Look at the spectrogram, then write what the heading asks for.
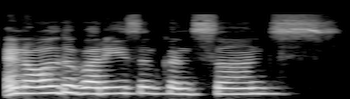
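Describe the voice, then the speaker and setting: A woman leading a guided meditation as a teacher, giving short, calm, measured instructions with long pauses between them. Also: on the high side.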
